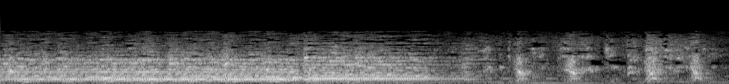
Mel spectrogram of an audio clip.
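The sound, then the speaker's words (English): A dog lets out a long, steady whining whimper for several seconds, then breaks into a short run of quick, uneven barks and yelps, clear. “Only get rid of that dog and be back at Commons in time for dinner.”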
